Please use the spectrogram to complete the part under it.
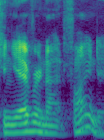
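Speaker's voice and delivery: usual speaking voice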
